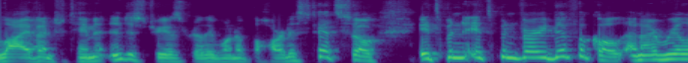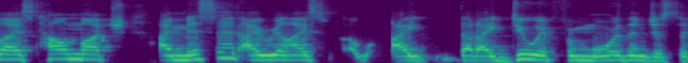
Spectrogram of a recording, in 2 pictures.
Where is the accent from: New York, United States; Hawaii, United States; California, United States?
New York, United States; Long Island; also born or lived in Queens, New York; I grew up in the New York area. I feel like I'm very much a New Yorker, but I was born in Queens. And by the time I was about five or so, my parents moved to Long Island.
